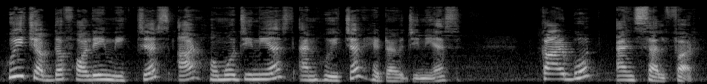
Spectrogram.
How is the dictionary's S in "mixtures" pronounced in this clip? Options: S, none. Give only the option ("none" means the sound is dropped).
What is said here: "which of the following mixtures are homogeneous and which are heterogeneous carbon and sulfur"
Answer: none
